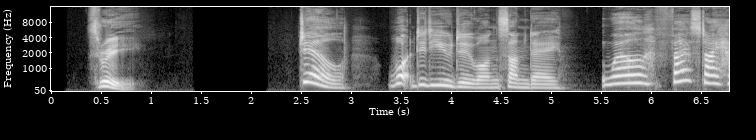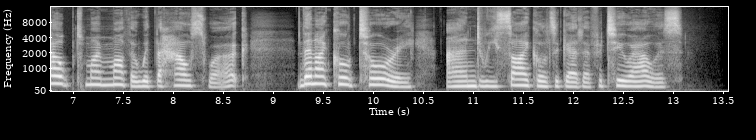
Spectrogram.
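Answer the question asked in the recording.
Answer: She helped her mother with the housework, then cycled with Tori for 2 hours.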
